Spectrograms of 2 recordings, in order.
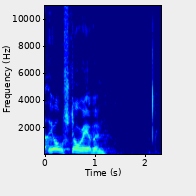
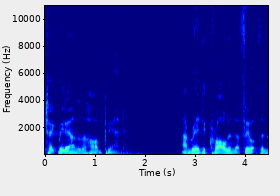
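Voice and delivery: weak whispered plea; 4 semitones lower, 4 dB quieter than usual. Retold or imitated. Dying master whispering to Mose to take him down. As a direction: whisper it from a sickbed.

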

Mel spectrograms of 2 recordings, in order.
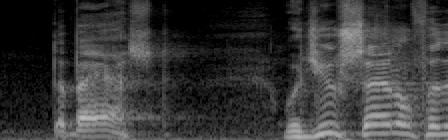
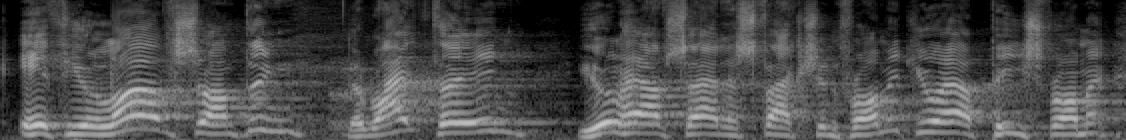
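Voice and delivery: rising preaching fervour; 5 semitones higher than usual. Acted.

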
